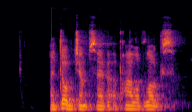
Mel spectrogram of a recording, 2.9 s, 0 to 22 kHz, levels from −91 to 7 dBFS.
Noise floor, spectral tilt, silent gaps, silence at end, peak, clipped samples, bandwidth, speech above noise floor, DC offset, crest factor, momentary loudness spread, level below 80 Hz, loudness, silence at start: -65 dBFS; -5 dB/octave; none; 0.25 s; -2 dBFS; under 0.1%; 9.2 kHz; 45 dB; under 0.1%; 20 dB; 9 LU; -58 dBFS; -20 LUFS; 0.75 s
